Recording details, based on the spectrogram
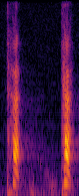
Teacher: Al-hams is a whisper sound.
